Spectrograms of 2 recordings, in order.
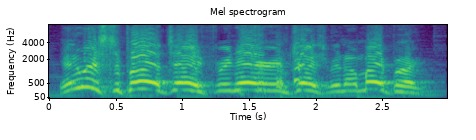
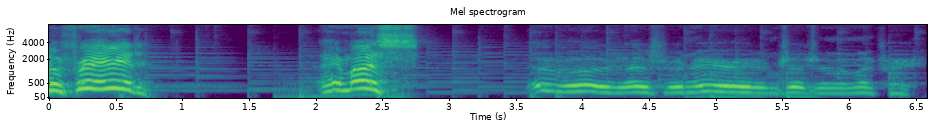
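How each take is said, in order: First: It is said at a louder volume. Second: It is said at a quieter volume.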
